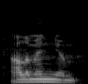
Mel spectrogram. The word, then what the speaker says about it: aluminium: Aluminium. Lunchly. Americans say aluminum, which I find mental.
